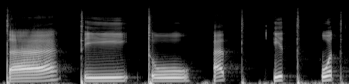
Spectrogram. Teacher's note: ta enggak punya sifat es es es ta adanya percikan nafas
